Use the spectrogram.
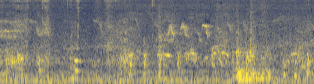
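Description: Several chickens cluck and murmur nearby in a busy, irregular chorus alongside ducks waiting to be fed, with occasional rustling and scratching around them.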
